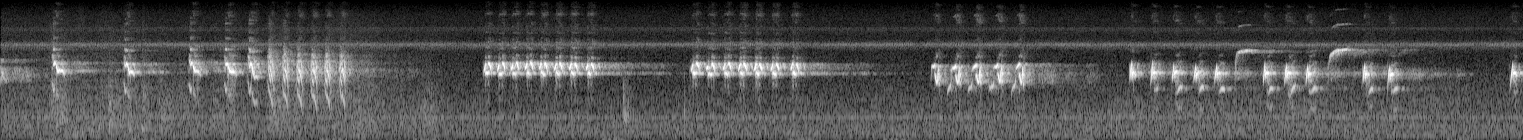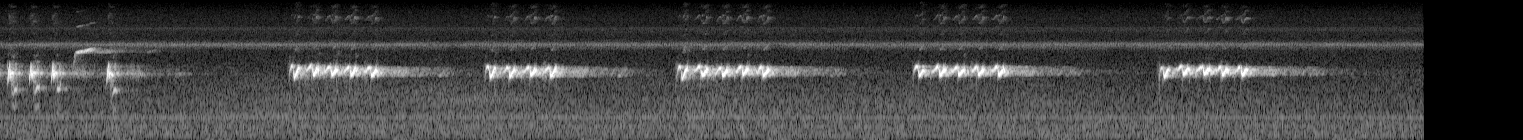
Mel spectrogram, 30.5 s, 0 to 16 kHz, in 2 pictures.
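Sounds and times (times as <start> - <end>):
loud night bird calling: 0.0 - 3.8, 4.8 - 6.3, 6.9 - 8.4, 9.3 - 10.7, 11.3 - 14.4, 15.1 - 16.8, 18.1 - 19.4, 20.1 - 21.2, 22.0 - 23.4, 24.4 - 25.7, 26.8 - 28.2.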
